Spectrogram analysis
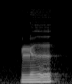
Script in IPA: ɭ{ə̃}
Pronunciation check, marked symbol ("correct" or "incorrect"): incorrect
